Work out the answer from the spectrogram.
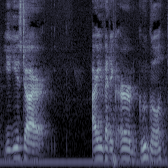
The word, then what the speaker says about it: Guggul: And you used our Ayurvedic herb Guggul, Guggul. I pronounced that right?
